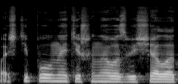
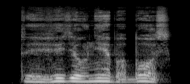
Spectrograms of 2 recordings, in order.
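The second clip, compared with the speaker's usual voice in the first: speaking through wheezy coughing. Narrator reads a man speaking to his boss, wheezing through a cough. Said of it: "сквозь свистящий кашель проговорил".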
